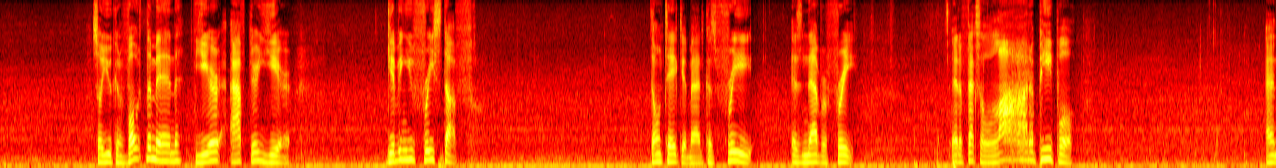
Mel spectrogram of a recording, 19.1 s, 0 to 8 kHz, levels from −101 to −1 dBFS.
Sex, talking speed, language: male, 90 wpm, English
